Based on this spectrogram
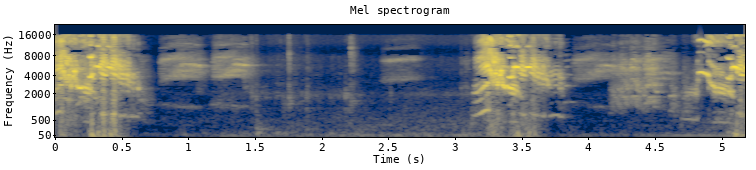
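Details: Blue-streaked lory giving short harsh screeching bursts, one near the start, one after three seconds and another at the end, separated by near silence.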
